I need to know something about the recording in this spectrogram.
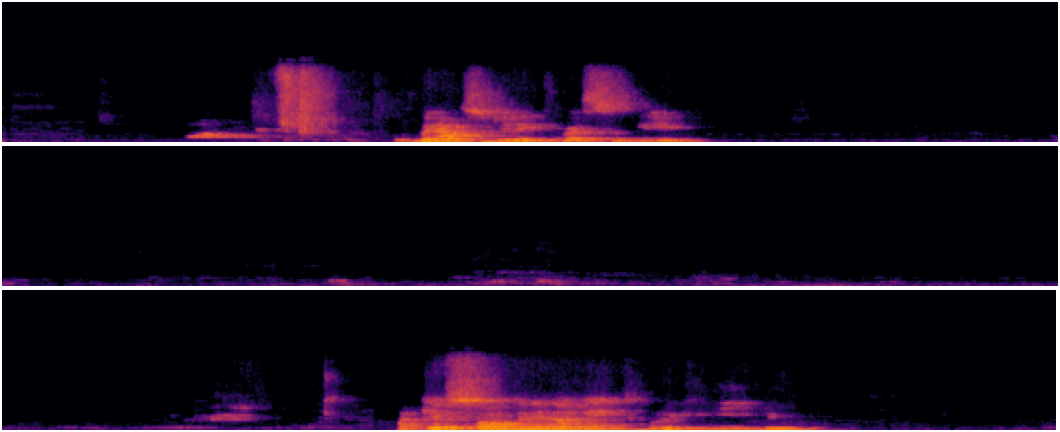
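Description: A woman calmly gives instructions in short phrases.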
